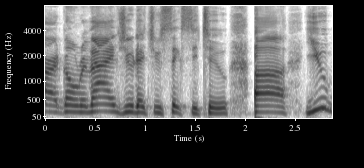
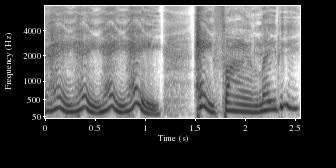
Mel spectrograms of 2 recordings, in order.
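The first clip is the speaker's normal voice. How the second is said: slow voice of a woman in her twenties; 2 semitones higher than usual. Retelling how a twenty-four-year-old woman spoke to an older man: imitating a twenty-four-year-old woman. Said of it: "she's twenty-four, but she was like".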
